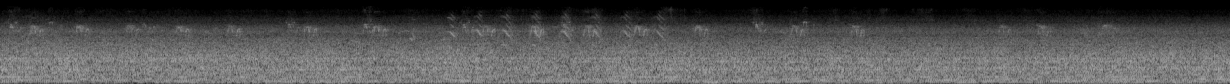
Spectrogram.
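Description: Small birds chirping in quick, short, high calls, thickest a few seconds in, over a steady hum and hiss.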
